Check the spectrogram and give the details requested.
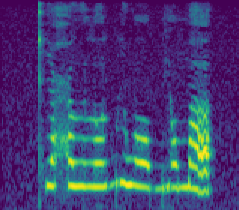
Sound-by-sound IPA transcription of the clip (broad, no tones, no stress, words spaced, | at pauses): kʰiħɯːlol biwɔːbjɔma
